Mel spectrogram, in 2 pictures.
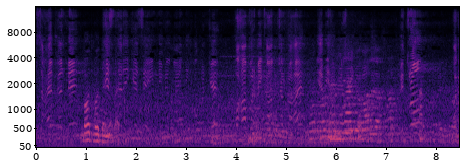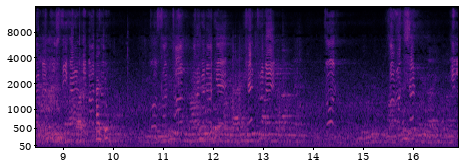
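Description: A woman speaks steadily through microphones.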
